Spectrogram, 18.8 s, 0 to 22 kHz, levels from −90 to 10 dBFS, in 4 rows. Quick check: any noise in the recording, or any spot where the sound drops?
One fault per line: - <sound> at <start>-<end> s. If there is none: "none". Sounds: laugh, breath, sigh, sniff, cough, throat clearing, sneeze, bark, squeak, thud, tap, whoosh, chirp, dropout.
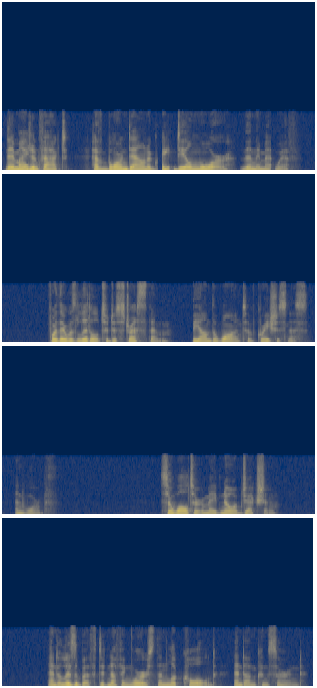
- dropout at 2.3-2.4 s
